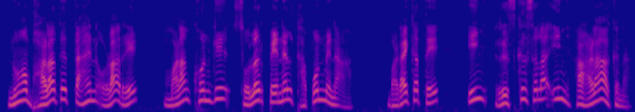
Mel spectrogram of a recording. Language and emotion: Santali, surprised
